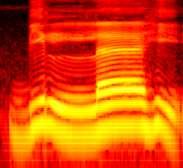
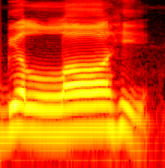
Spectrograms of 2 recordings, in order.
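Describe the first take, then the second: First: The L sound is light and thin. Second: The L sound is heavy and thick. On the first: The speaker calls it right. "kita baca tarqiq atau tipis" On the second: The speaker calls it wrong. "bukan billahi ... huruf lamnya itu tebal"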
